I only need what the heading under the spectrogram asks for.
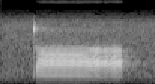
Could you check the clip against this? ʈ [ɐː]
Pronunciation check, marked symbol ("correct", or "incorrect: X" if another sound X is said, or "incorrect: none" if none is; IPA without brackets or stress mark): incorrect: aː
